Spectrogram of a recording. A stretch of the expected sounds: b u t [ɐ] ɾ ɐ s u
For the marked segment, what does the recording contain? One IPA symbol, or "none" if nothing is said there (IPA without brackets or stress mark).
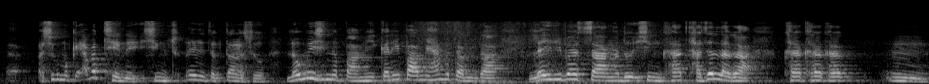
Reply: a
